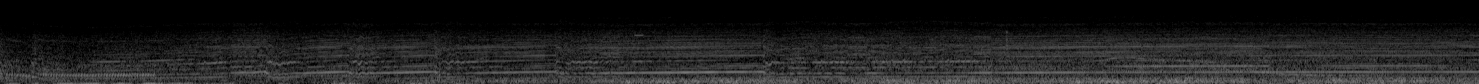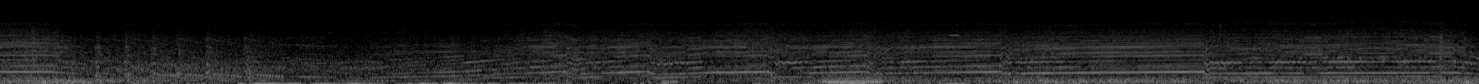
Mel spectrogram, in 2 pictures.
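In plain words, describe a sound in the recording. A racing car engine screams at high revs, rising and dropping in pitch with each gear change.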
